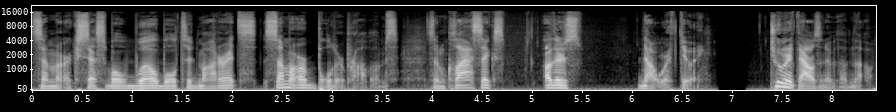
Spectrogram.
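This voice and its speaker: A man speaks in an ordinary speaking voice, medium in pitch with ordinary pitch variation, at a moderate pace. His loudness swings widely. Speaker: podcast narrator. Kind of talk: scripted narration.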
